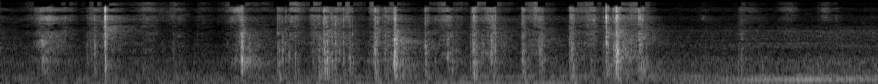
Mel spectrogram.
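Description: Tarot cards are shuffled by hand up close, a run of quick flicking riffles and soft taps, fairly quiet.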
